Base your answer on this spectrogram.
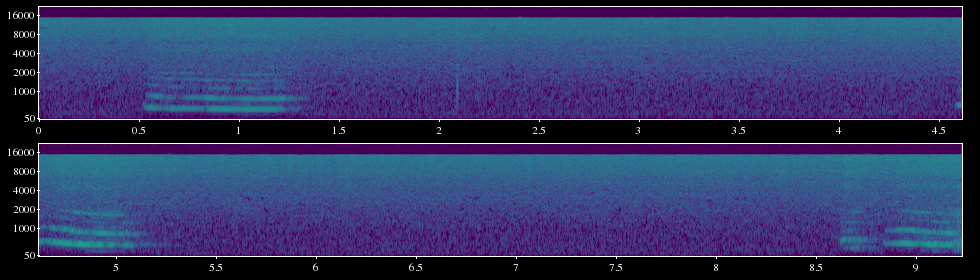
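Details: Amy, a female pug, snoring: three whistly, wheezing breaths with a tonal, slightly falling pitch, spaced about four seconds apart against a quiet background.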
